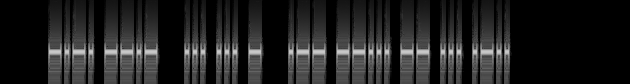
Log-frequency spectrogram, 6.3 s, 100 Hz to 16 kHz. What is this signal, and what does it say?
Morse code, heard as a keyed tone, about 30 wpm, 700 Hz. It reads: CQ SST W7MSL
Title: K1USN SST QSO Practice - 30wpm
